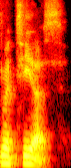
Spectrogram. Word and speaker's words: Matthias: How do we pronounce it correctly? It's Matthias. Matthias, see?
